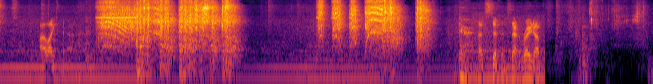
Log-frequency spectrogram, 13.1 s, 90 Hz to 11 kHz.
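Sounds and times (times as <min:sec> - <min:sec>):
impact driver driving screws: 0:02.0 - 0:04.8, 0:06.3 - 0:08.7.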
